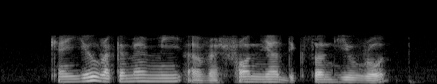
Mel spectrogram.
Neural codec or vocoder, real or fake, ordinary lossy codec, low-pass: none; real; AAC, 16 kbps; 7.2 kHz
